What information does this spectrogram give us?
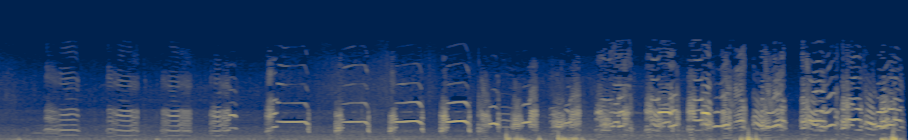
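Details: Gulls gathered in a parking lot: a rapid series of sharp, nasal, yelping calls that grow louder and faster, several birds joining in, with low thumping sounds in the background.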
